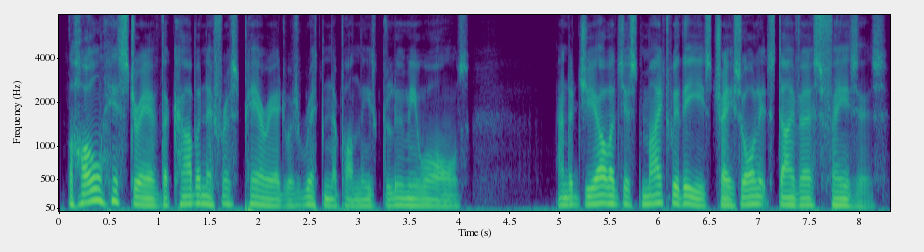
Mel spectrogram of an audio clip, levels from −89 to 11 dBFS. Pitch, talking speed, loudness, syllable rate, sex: 105 Hz, 175 wpm, -17 LUFS, 5.8 syllables/s, male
